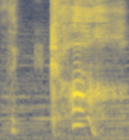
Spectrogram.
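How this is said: It sounds confused and questioning.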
